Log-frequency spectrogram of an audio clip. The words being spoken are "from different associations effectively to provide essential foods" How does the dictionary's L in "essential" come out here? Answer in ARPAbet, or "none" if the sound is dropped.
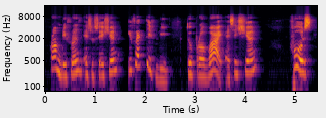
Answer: N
